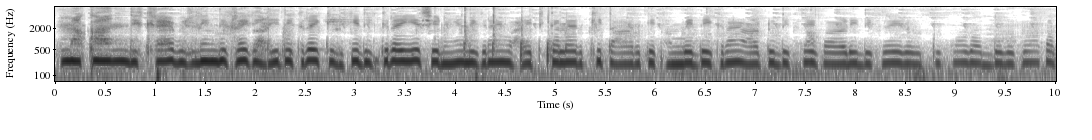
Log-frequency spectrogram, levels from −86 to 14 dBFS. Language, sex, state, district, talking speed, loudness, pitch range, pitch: Hindi, female, Bihar, Lakhisarai, 220 wpm, -14 LUFS, 215-240 Hz, 225 Hz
